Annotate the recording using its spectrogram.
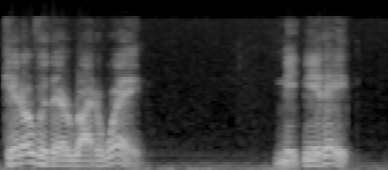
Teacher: the final t when it's followed by a word beginning with a vowel again it becomes in effect a medial t there's a vowel on both sides of it so it could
